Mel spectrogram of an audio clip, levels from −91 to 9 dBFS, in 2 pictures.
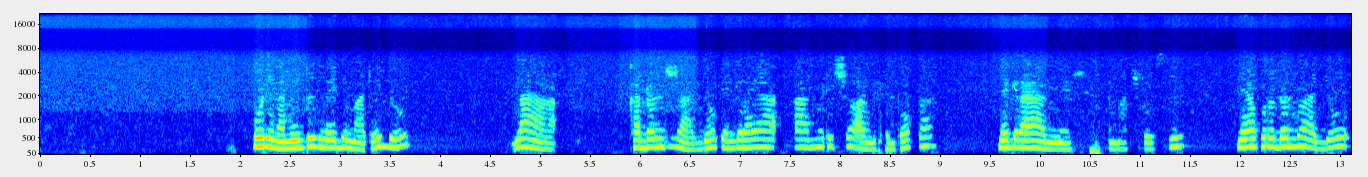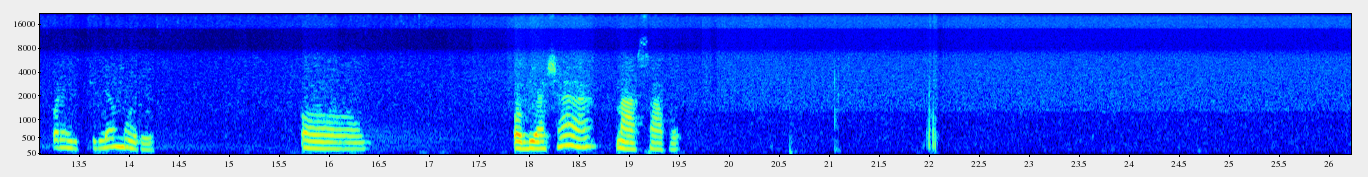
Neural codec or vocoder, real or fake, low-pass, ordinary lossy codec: vocoder, 44.1 kHz, 128 mel bands every 512 samples, BigVGAN v2; fake; none; none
